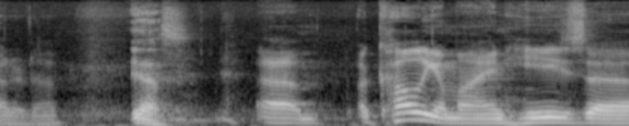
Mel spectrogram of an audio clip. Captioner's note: people chuckling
